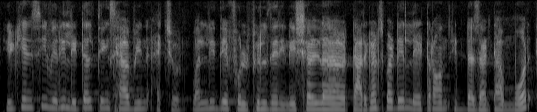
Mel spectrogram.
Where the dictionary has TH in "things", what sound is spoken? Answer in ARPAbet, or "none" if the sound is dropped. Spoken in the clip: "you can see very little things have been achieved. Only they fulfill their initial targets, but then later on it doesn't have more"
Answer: T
